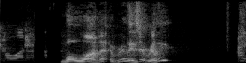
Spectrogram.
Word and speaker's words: Moana: Here in Brazil, I don't know why, but it's hard for them to say Moana. Really? Is it really? I don't know why. In Portuguese, That's interesting. The accent goes like Moana.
